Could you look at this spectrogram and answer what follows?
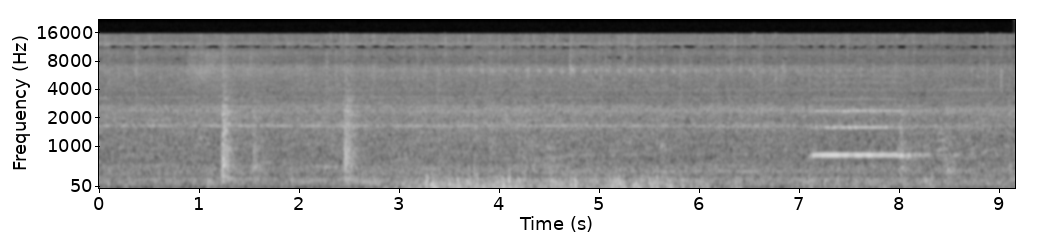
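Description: Passenger train running slowly, with wheels rumbling on the track and two sharp clanks early on. Near the end a locomotive horn sounds one steady note for about a second.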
